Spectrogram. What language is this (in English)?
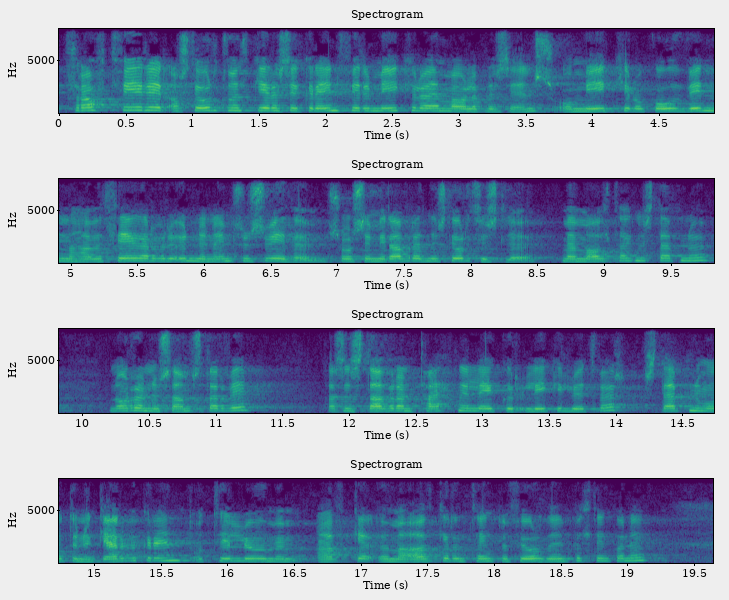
Icelandic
